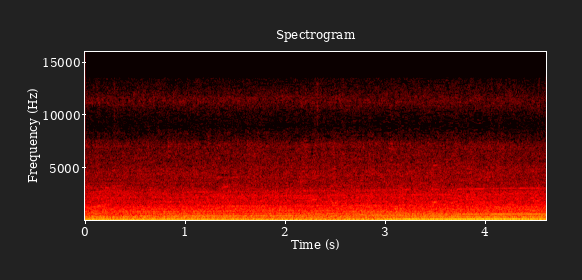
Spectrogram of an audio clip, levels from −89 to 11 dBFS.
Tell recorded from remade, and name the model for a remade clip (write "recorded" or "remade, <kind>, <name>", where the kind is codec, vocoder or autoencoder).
recorded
